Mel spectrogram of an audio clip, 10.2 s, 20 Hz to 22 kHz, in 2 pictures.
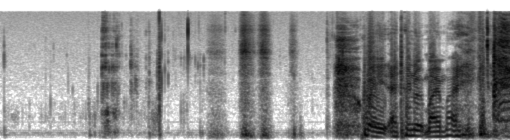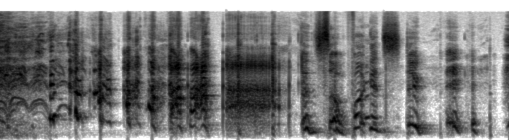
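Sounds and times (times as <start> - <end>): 
person sipping and swallowing a white mocha soy latte: 0.0 - 2.4
speech: 3.7 - 5.1, 8.4 - 10.1
laughter: 4.6 - 8.9.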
